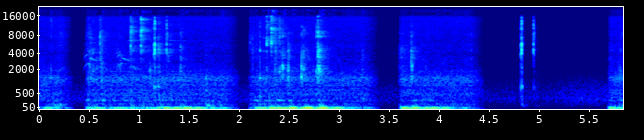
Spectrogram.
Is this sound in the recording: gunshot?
no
